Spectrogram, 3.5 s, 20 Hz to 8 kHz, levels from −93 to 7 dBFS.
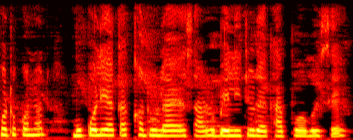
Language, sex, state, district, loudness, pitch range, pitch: Assamese, female, Assam, Sonitpur, -16 LUFS, 290-315 Hz, 300 Hz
